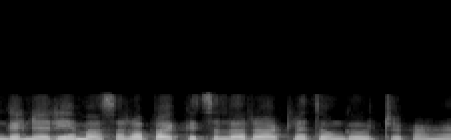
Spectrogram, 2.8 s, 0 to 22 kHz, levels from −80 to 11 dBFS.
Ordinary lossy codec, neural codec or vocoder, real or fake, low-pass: AAC, 48 kbps; codec, 16 kHz, 0.7 kbps, FocalCodec; fake; 7.2 kHz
